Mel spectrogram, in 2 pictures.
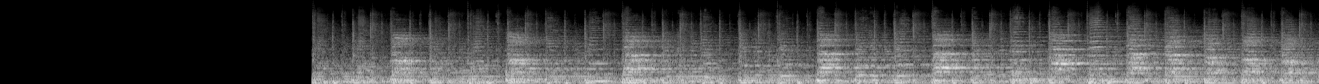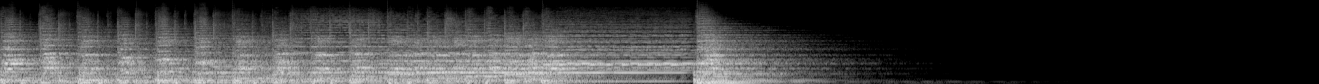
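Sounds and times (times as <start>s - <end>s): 
epic music: 3.2s - 22.0s.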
